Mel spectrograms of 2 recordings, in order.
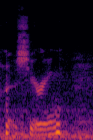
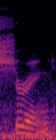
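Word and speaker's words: shirring: was talking about shearing we're not shearing sheep around here it's sure I do know better I know how to pronounce the word but I've heard it wrong so many times that now I repeat it it's s-h-i-r-r-i-n-g sure assuring and also I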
